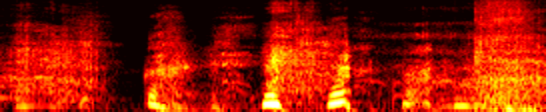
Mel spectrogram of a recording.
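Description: A quick series of short, breathy sniffs, about five in a row, sharp and fairly loud, with slight vocal sounds mixed in between them.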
